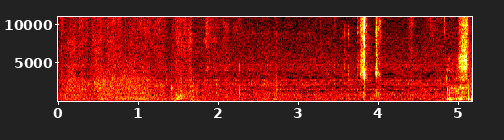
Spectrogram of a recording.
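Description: Scissors snip off a crochet yarn tail on a granny square: a few quiet, sharp clicks come late, with soft handling rustle before them.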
